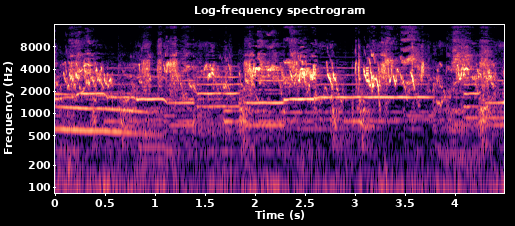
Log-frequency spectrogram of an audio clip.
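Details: Happy budgerigar chirping: a busy, high scratchy warble of quick chirps and twitters, nearly continuous with small swells, over a steady melodic music track.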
